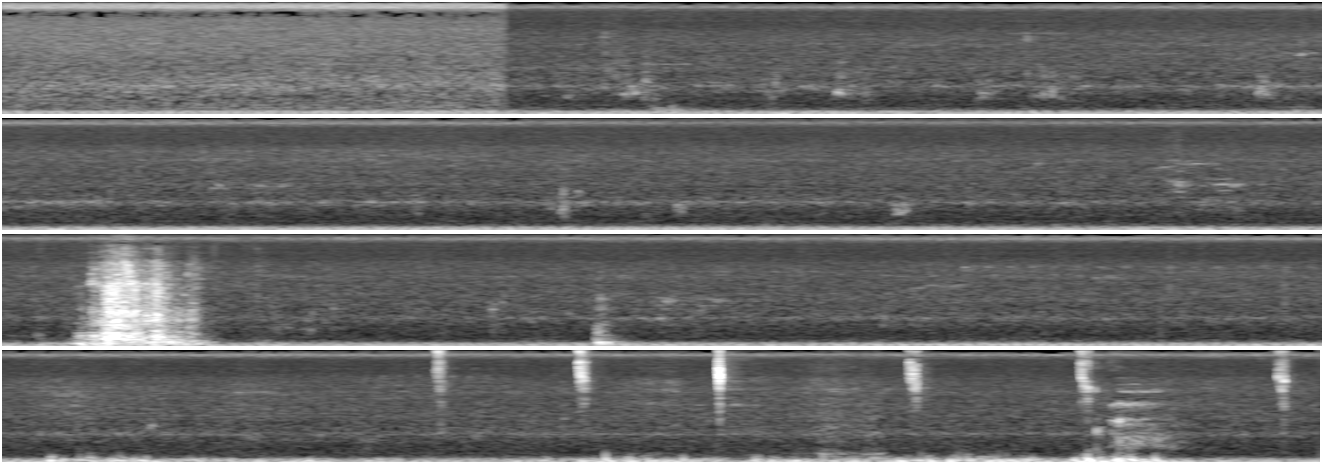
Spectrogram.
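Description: Outdoor ambience with a steady low rumble and a faint steady high tone, broken about halfway through by one short, loud rising vocal sound and, near the end, a smaller one and a few faint clicks.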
